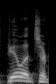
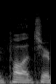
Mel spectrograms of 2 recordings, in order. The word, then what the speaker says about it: Pulitzer: of Manhattan, you say Pulitzer because, your grandfather went to Princeton with one of the Pulitzers, so you say Pulitzer. But we call them Pulitzers because that's the way it's the common pronunciation, even if they're not common people.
